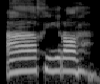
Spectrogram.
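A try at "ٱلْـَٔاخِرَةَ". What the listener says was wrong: bukan roh, bukan ha kecil, ha besar. Kurang ke bawah ya. Ha besar itu dari tenggorokan bagian bawah. Kalau dia ke atasan, ke tengah itu jadi ha kecil ya.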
